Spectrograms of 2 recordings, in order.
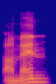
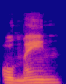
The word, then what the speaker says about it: amen: in accents so the the word is amen in sephardic pronunciation oh main we have adonai and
